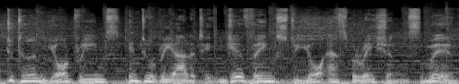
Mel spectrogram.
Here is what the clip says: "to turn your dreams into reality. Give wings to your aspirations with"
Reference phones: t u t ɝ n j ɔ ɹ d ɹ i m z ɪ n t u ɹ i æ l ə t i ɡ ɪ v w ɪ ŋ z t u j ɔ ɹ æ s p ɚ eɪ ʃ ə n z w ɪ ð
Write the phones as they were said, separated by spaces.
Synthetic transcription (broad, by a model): t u t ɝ n j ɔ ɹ d ɹ i m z ɪ n t u ɹ i æ l ə t i ɡ ɪ v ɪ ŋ s t u j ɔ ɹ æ s p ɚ eɪ ʃ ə n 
